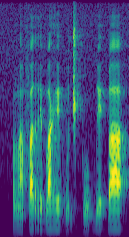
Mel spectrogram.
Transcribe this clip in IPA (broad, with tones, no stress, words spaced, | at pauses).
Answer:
βã˨fa˦rɪ˦ ba˦ ɣeː˦ɡ͡bo˨d͡ʒɪ˦ kuː˨˦ɡ͡beː˦ ɡ͡baː˦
